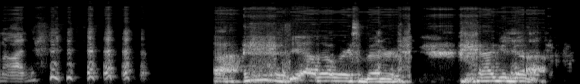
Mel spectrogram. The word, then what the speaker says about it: Haggadah: Haggadah.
